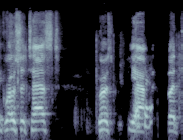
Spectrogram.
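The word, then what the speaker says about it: Grosseteste: do you think yeah gross test sometimes the second E is silent but I say gross a test first yeah but it's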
